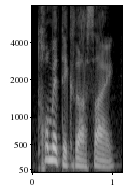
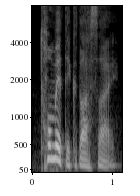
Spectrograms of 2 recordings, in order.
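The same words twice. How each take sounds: Both takes have the same delivery.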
